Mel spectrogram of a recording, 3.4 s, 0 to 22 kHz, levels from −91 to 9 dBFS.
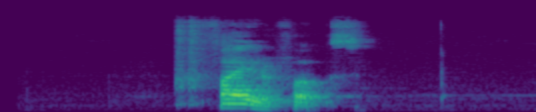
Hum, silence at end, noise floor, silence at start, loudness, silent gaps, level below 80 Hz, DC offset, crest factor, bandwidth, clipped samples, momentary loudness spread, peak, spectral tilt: none; 1.15 s; -75 dBFS; 1.1 s; -22 LUFS; none; -84 dBFS; under 0.1%; 20 dB; 11 kHz; under 0.1%; 22 LU; -6 dBFS; -4 dB/octave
